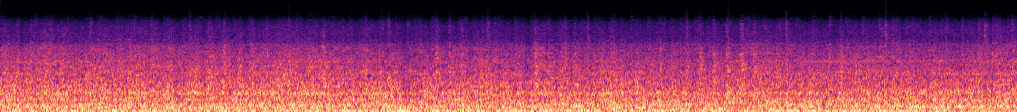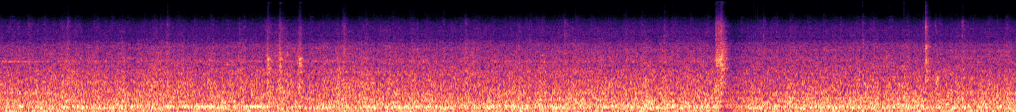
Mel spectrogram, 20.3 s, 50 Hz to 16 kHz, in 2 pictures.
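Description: A Polish railway locomotive hauling a train along the rails at about 120 km/h, a steady loud rumble with rhythmic wheel clatter throughout, heard from the cab.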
